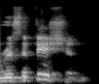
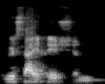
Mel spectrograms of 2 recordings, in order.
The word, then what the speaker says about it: recitation: to realize and even in the noun form they pronounce like I for example verb invite noun invitation not invitation like many people say verb expire noun expiration not expiration verb recite noun recitation not recitation similarly verb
